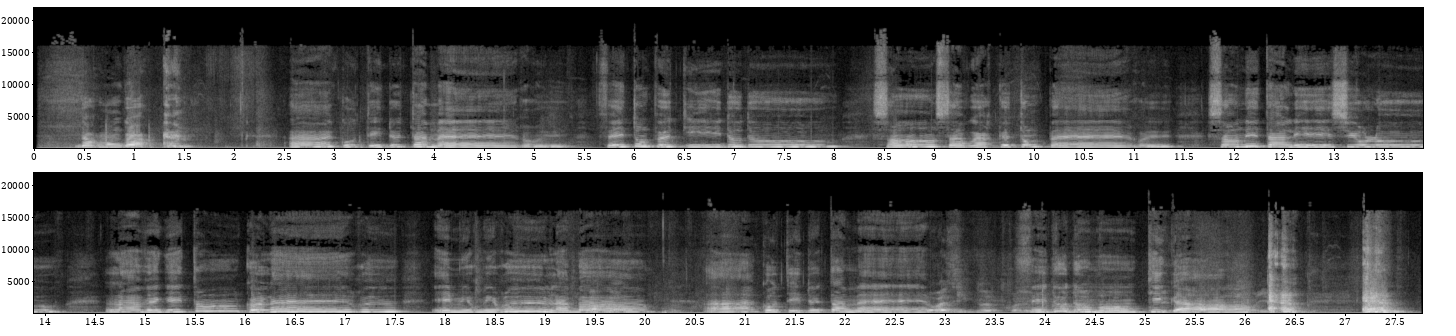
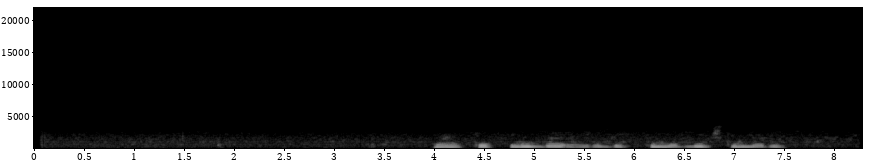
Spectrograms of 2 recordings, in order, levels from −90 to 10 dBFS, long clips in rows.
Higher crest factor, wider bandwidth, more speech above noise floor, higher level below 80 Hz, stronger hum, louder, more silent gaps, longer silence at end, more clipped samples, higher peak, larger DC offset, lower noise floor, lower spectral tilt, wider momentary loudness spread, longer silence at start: second, 16 dB vs 22 dB; first, 17 kHz vs 3 kHz; second, 20 dB vs 36 dB; first, -38 dBFS vs -84 dBFS; neither; first, -16 LUFS vs -41 LUFS; neither; second, 0 s vs 0.8 s; neither; first, 0 dBFS vs -22 dBFS; neither; second, -36 dBFS vs -75 dBFS; second, -4.5 dB/octave vs -8.5 dB/octave; about the same, 13 LU vs 11 LU; second, 0.05 s vs 4 s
